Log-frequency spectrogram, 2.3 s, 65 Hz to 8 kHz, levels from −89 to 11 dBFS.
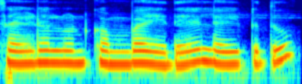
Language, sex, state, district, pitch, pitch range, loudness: Kannada, female, Karnataka, Bangalore, 220 Hz, 210-225 Hz, -11 LUFS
